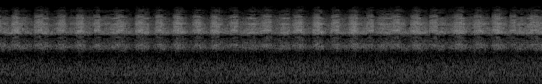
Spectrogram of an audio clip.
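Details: Loud shrill buzzing of cicadas, the hiss rising and falling in regular throbs roughly three per second, carrying on steadily with a quiet background.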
